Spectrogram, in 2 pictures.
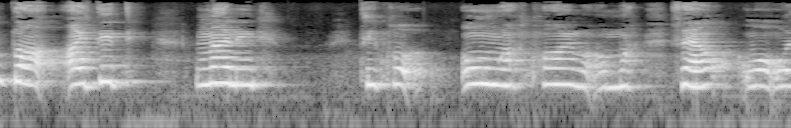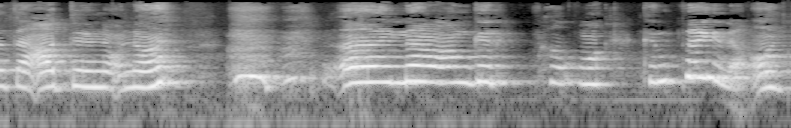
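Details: Adult woman with cerebral palsy speaking. Finding: dysarthric speech in cerebral palsy.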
